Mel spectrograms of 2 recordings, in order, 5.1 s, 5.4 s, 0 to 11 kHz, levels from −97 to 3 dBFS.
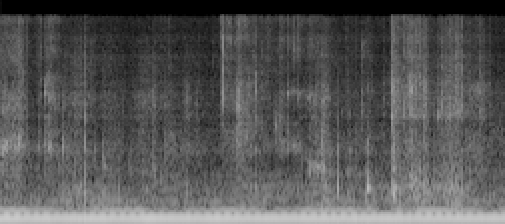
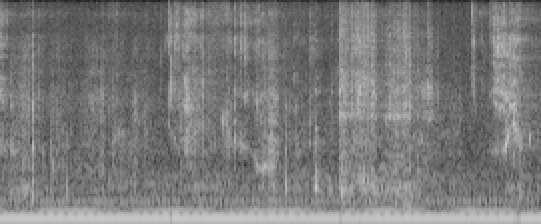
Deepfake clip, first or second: first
